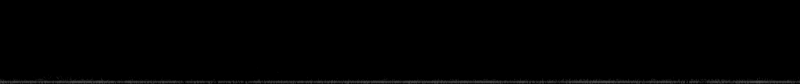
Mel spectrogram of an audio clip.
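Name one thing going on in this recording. A brush strokes softly across canvas.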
